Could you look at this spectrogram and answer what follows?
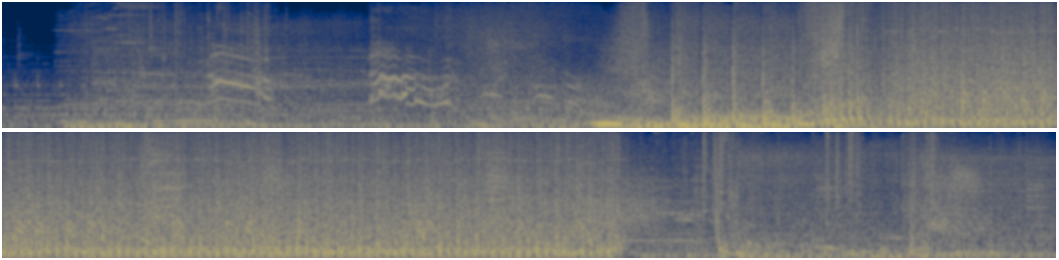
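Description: Heavy big-gun fire in The Outer Worlds video game: a loud, sustained burst of rapid shots and booms runs for about seven seconds, with mechanical clanks before it and quieter clatter after.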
